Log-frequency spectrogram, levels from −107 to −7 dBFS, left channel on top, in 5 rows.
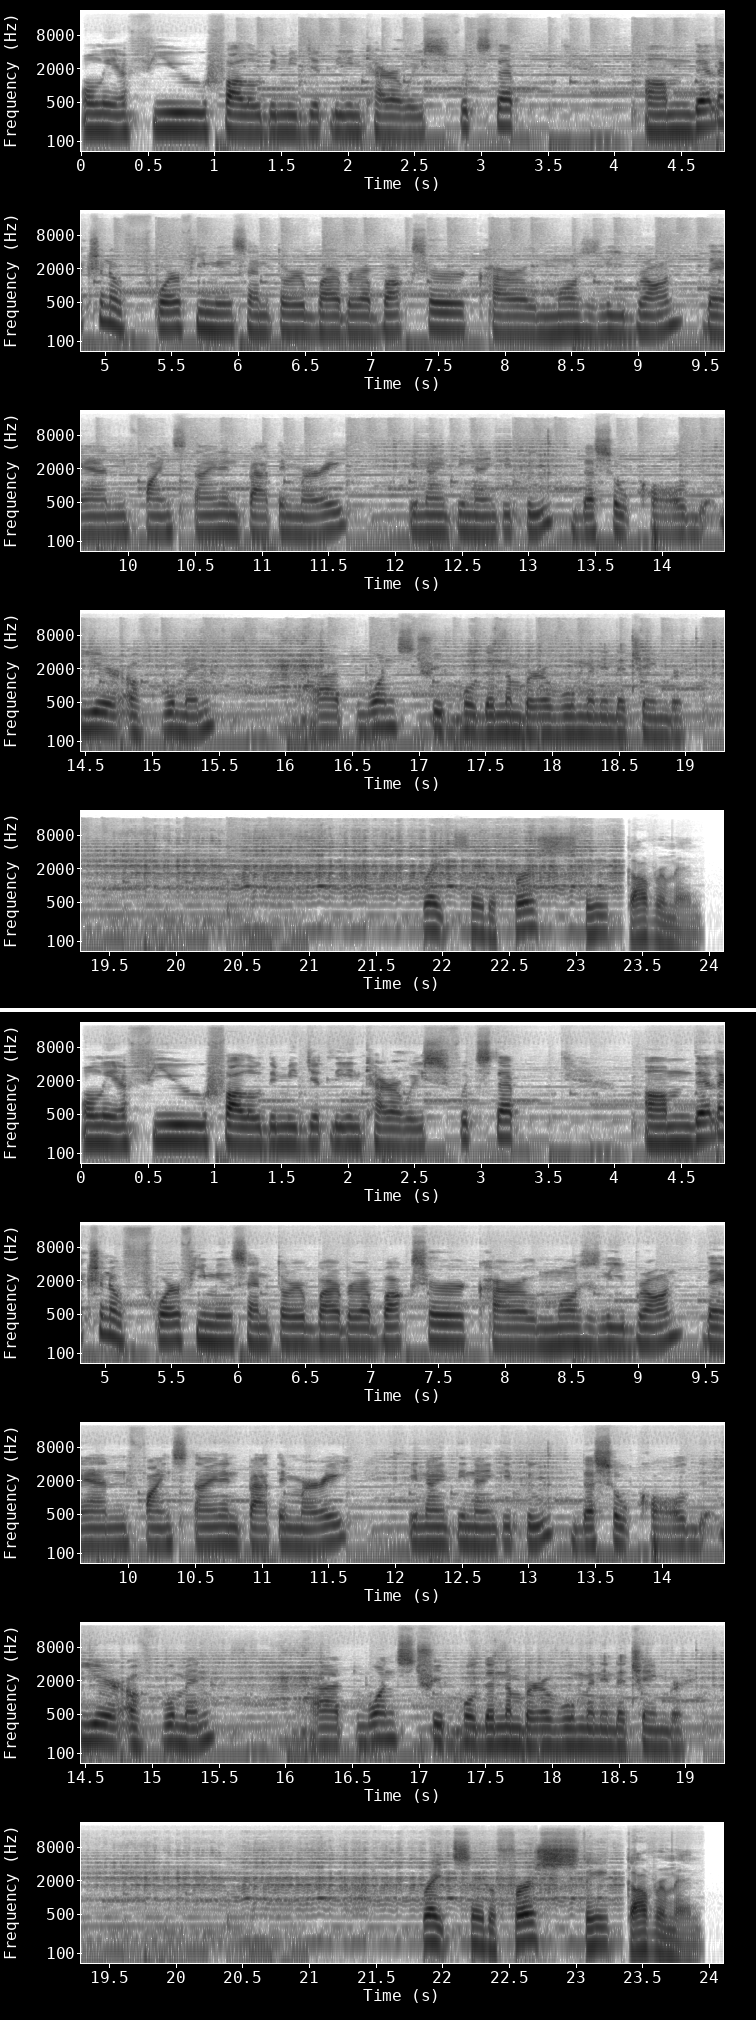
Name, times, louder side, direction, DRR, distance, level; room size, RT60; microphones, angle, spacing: voice 1, 0.0-3.3 3.6-3.8 4.2-11.7 12.1-15.5 16.2-19.1, right 2 dB, 35° right, 0.9 m, -28 dB
sound 1, 1.0-21.0, left 2 dB, 60° left, 3.6 m, -47 dB
sound 2, 11.8-13.4 14.1-23.4, left 2 dB, 20° left, 6.5 m, -40 dB
voice 2, 21.2-21.5 21.9-23.9, right 7 dB, 70° right, 0.4 m, -26 dB
open air
head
